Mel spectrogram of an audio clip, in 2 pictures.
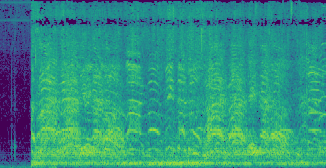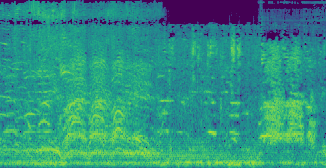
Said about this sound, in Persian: معترضان در برخی شهرهای سنی نشین در ایران روز جمعه پس از نماز جمعه به خیابان‌ها آمدند و شعارهای ضد حکومتی سر دادند. در خاش و زاهدان مردم ضمن حمایت از مولوی عبدالحمید امام جمعه شهر زاهدان علیه علی خامنه‌ای شعار دادند.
